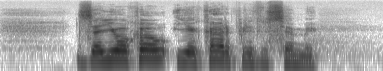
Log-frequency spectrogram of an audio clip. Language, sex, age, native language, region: Slovenian, female, 60+, Slovenian, Gorenjska region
